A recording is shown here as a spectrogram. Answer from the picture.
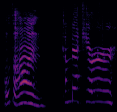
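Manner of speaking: calling after a sim who wanders off. Real, not acted. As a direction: plead for them to come back. Calling to sim walking away.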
